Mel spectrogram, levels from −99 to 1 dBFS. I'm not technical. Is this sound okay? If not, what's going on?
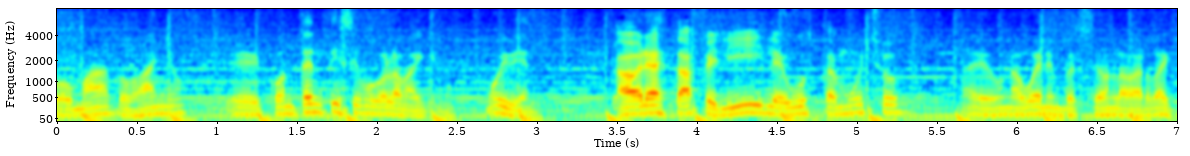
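Yes, this sound is okay, and there's nothing going on that needs fixing.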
